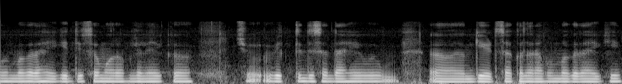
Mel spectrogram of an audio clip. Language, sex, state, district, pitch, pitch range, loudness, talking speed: Marathi, male, Maharashtra, Aurangabad, 135 Hz, 130-135 Hz, -14 LUFS, 195 wpm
